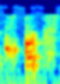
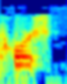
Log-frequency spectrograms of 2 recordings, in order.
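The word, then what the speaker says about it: Horch: It's got this was a pretty Audi car, and many people pronounce it Horsch. Some people, of course, call it Horsch, rhyming with Porsche.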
